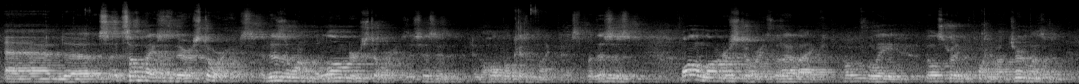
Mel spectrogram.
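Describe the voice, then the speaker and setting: A middle-aged man giving a wry, theatrical reading of his own comic memoir as its author, with deliberate pauses, recorded in a large echoey hall from a distance. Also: medium pitch, a little mellow. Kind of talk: dramatic comic memoir reading to a live audience. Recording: echoey hall, distant mic, faint noise.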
